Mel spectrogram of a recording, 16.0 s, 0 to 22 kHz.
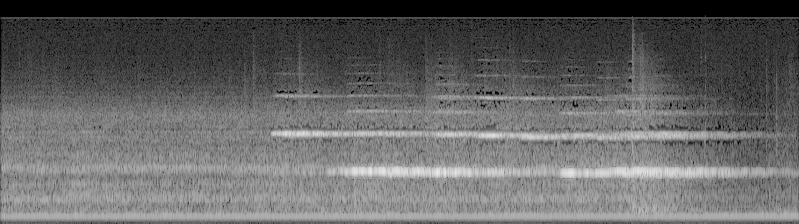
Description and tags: Telescope dome quietly opens, with some metallic harmonics as it stops. Recorded with mini-DV camcorder and Sennheiser MKE 300 directional electret condenser mic.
